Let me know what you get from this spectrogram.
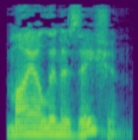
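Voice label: "myelinization", British English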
